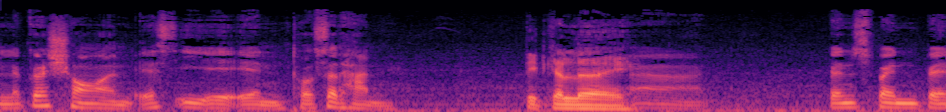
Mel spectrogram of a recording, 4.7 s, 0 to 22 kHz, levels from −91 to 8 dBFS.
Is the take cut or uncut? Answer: uncut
